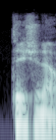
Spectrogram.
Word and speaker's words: Deschanel: really curious um so you've brought in zoe deschanel she has pronounced her last name right i could never i never remember if i pronounced her name right you should know de chanel thank you um she's coming in as a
